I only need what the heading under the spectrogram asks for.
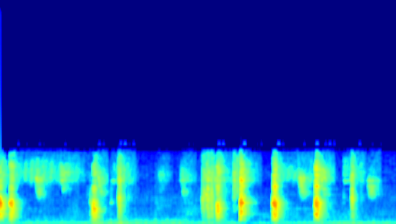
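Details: Harsh scratchy notes from a Medan black laughingthrush, scattered single bursts early, then a denser series of loud raspy calls in the second half, with faint softer chatter between.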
